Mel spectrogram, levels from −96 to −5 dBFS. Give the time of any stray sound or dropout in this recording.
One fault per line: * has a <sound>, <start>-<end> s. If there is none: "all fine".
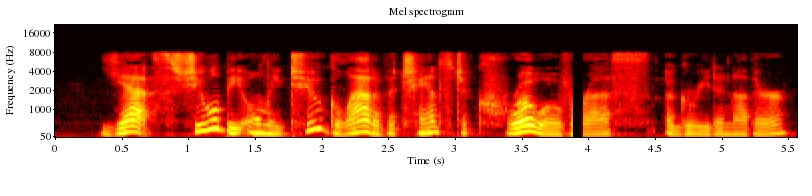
* has a dropout, 3.9-4.0 s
